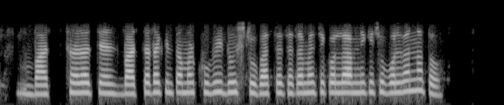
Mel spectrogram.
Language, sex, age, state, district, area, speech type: Bengali, female, 45-60, West Bengal, Paschim Medinipur, urban, conversation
